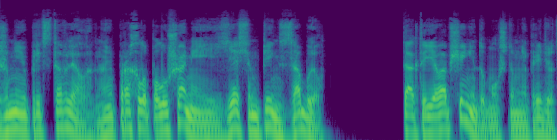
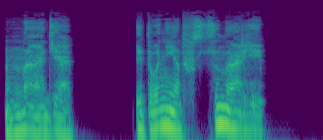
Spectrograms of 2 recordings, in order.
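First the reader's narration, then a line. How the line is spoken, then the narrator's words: Hiss. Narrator (Russian): снова зашипела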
